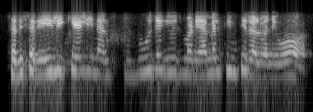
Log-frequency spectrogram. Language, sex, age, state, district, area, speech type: Kannada, female, 30-45, Karnataka, Mandya, rural, conversation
